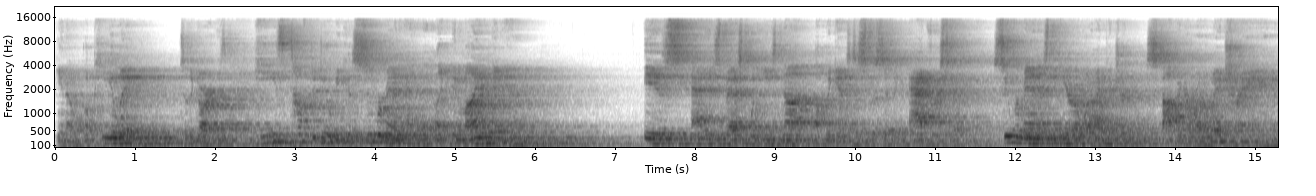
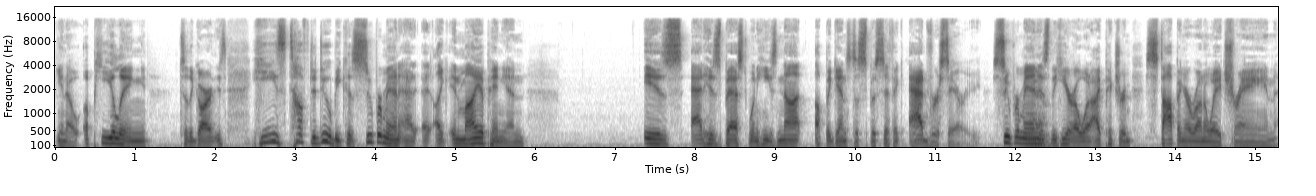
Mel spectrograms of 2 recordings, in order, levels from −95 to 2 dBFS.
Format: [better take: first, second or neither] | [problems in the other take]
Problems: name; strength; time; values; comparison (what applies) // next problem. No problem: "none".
second | off-mic speech; far // room echo; strong; dies away in 2.7 s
